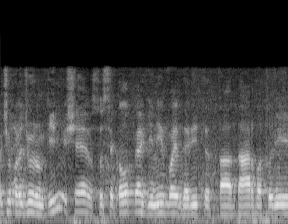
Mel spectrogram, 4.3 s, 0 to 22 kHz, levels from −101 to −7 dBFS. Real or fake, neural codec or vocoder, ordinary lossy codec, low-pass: fake; codec, 16 kHz, 4 kbps, X-Codec, WavLM features, trained on Multilingual LibriSpeech; MP3, 96 kbps; 7.2 kHz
